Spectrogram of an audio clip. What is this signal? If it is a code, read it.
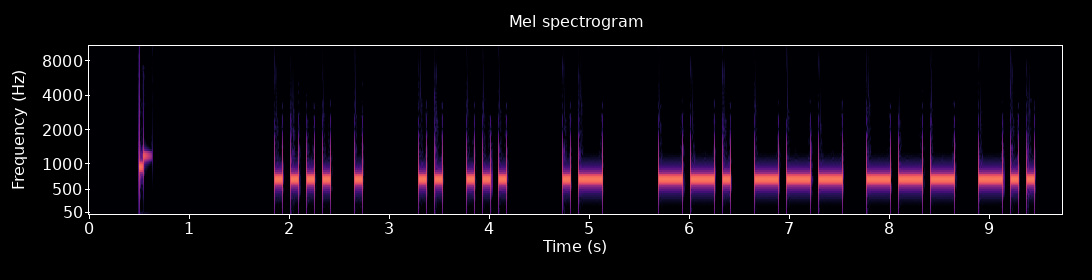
Morse code, heard as a keyed tone, about 15 wpm, 700 Hz. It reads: HE IS A GOOD
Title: Sentences from Top 1100 Words 15wpm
